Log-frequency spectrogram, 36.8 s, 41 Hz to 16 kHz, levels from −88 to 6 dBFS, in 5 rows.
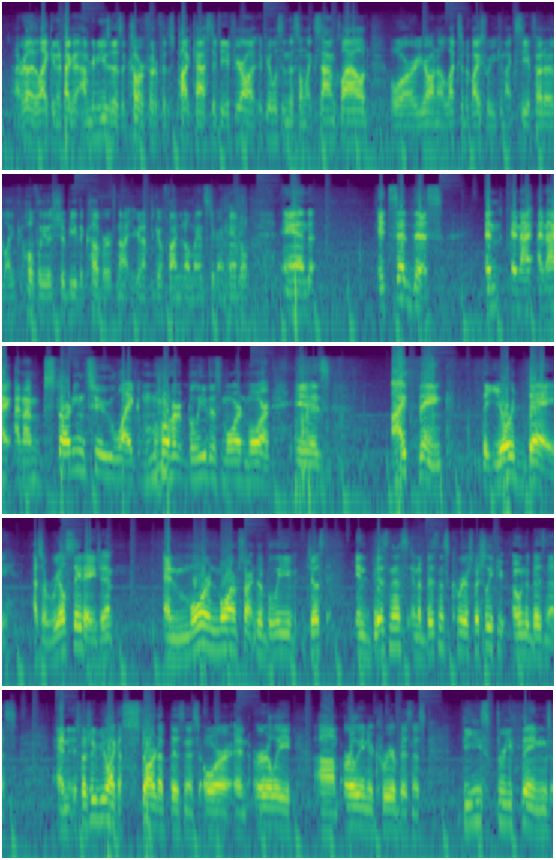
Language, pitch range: English, 115-160 Hz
